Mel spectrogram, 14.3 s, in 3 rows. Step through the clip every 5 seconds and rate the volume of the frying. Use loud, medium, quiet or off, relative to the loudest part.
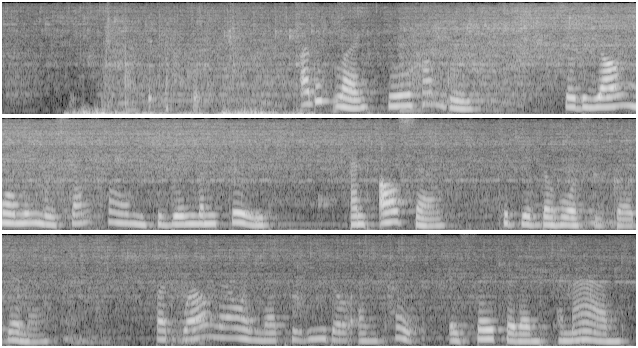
loud, loud, medium.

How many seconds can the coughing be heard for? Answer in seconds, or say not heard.
4 s.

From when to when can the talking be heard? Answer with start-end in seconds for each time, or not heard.
2.2-3.5, 4.2-9.8, 10.7-14.2.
